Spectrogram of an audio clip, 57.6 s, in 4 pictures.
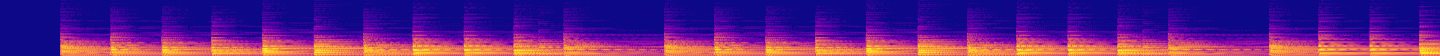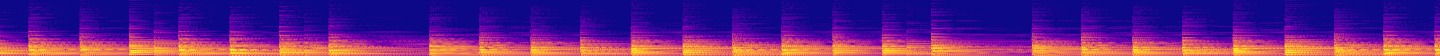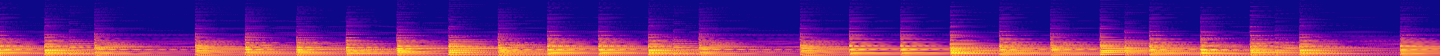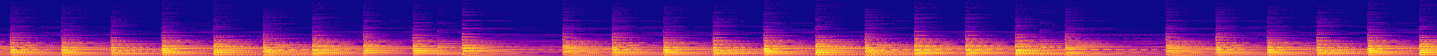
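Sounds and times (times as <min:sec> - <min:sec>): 
solo piano: 0:00.6 - 0:57.5.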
